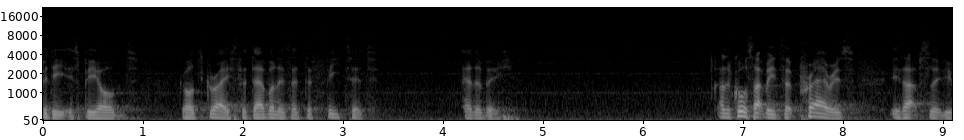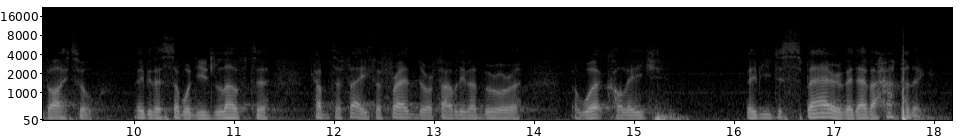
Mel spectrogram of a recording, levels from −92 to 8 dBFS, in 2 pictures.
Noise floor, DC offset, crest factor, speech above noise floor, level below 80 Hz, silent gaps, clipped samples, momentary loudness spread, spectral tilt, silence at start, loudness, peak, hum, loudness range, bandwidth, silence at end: -69 dBFS; under 0.1%; 24 dB; 29 dB; -58 dBFS; none; under 0.1%; 11 LU; -9 dB/octave; 0 s; -42 LUFS; -18 dBFS; 60 Hz at -70 dBFS; 8 LU; 15.5 kHz; 0.1 s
